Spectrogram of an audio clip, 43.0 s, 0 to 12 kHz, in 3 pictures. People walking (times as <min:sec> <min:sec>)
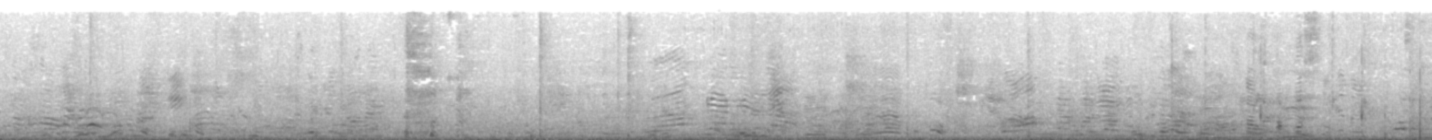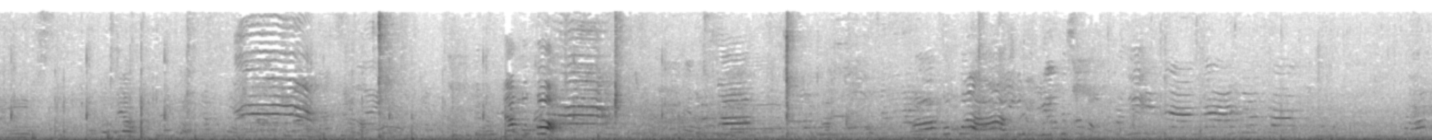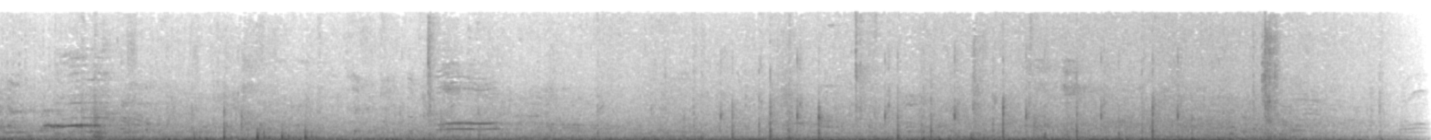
0:34.2 0:42.7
